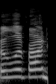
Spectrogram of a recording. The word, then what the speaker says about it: Libin: by Phil Libin, if I'm pronouncing his name right. Libin, he works for AWS now.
